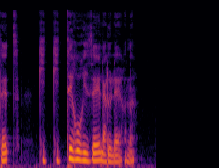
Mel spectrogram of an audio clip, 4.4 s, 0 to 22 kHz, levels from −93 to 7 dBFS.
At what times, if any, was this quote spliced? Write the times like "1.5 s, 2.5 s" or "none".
0.9 s, 2.1 s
